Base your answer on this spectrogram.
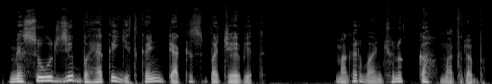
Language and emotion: Kashmiri, sad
